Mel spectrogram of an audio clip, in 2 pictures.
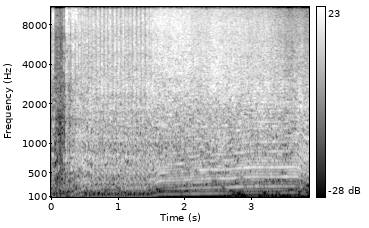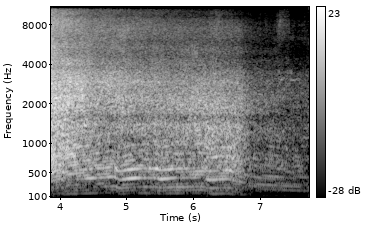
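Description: A hot rod race car engine roars loudly nearby, revving up and climbing in pitch before holding a sustained, rough drone that eases slightly toward the end.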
